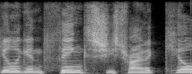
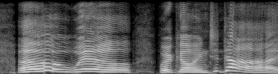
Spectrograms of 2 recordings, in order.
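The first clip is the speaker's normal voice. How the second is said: sniveling, high-pitched and drawn out; 7 semitones higher, 3 dB louder than usual. Doing an impression of a sniveling character: Doctor Smith impression. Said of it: "my Doctor Smith".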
